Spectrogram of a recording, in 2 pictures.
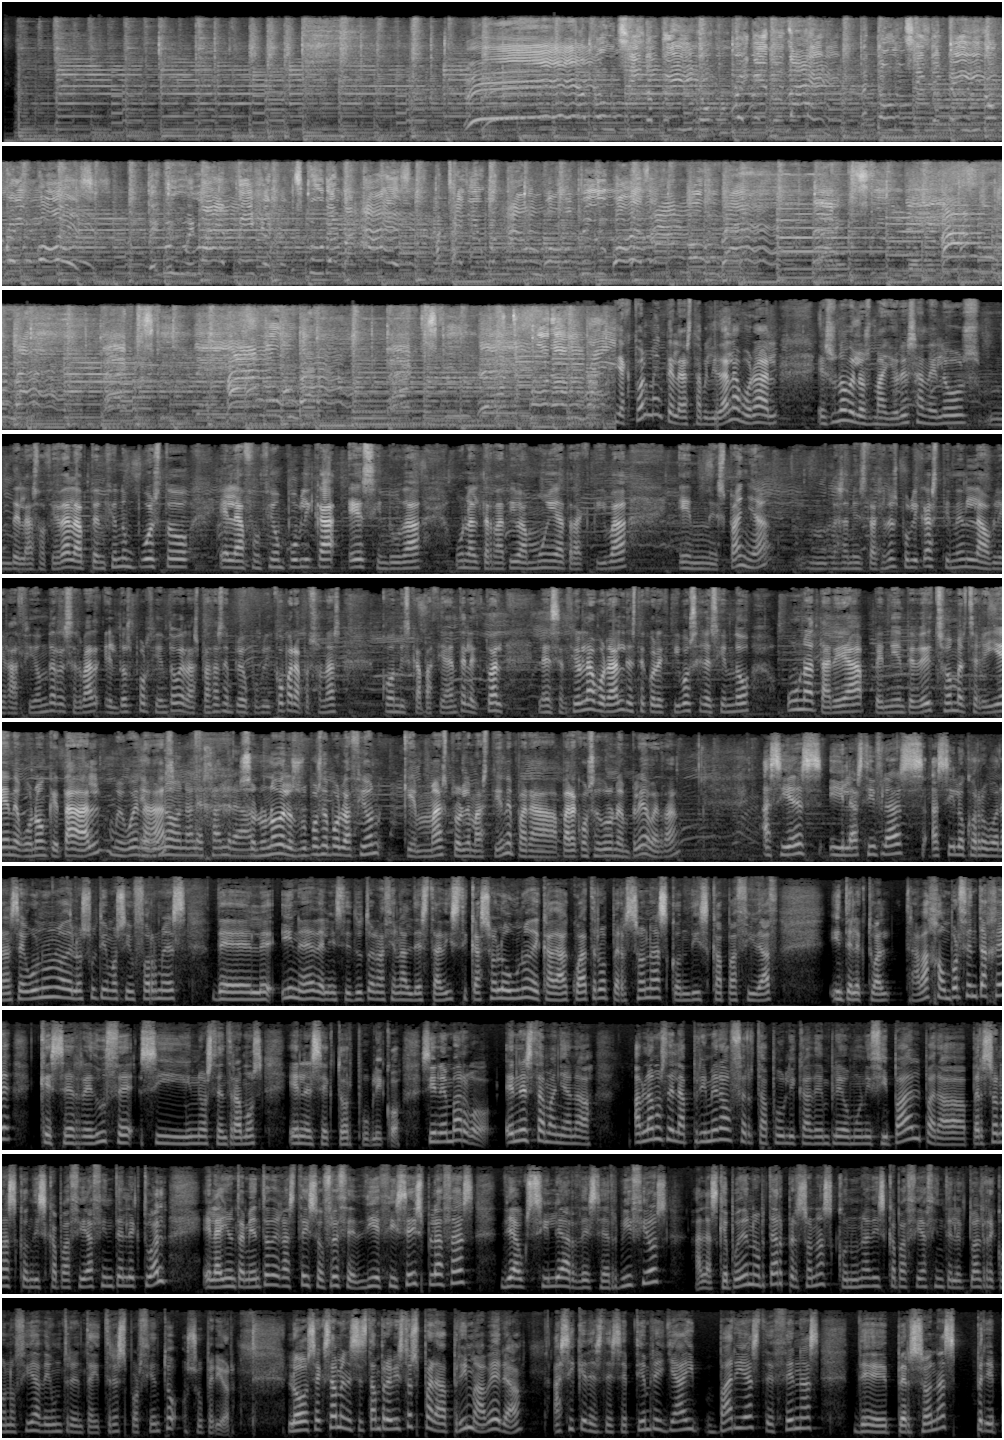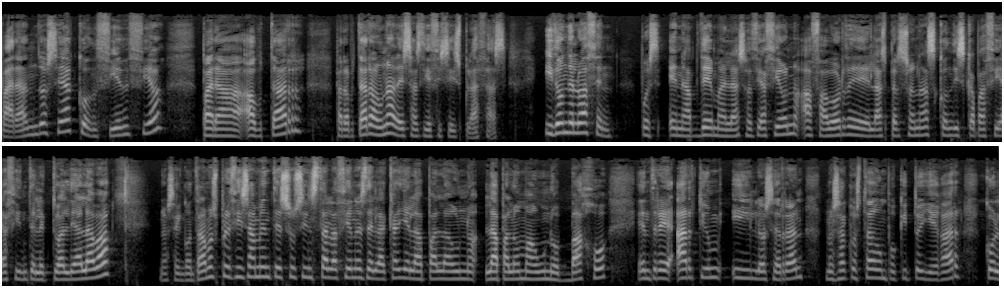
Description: LA UNIDAD MÓVIL DE RADIO VITORIA VISITA EL PROGRAMA “OPES ACCESIBLES” DE APDEMA | Apdema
